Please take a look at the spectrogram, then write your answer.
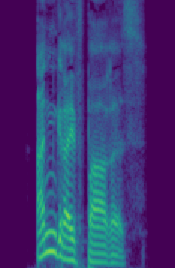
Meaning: strong/mixed nominative/accusative neuter singular of angreifbar
- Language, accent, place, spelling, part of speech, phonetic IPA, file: German, Germany, Berlin, angreifbares, adjective, [ˈanˌɡʁaɪ̯fbaːʁəs], De-angreifbares.ogg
